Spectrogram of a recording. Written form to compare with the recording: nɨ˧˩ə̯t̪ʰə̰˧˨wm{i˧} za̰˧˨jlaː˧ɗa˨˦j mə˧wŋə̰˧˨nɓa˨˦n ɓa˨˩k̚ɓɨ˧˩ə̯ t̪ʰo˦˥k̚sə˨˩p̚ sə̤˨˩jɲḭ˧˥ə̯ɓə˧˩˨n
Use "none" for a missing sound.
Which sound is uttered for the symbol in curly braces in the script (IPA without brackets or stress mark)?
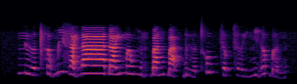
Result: i˧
